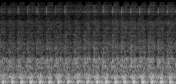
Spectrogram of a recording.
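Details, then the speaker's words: Raider 150 carb, fully hot engine at idle: quick, even ticking of about six a second from the top end, quiet when cold; owner suspects compression release or cam chain tensioner, cause unconfirmed. "na talagaa siya ayan kumakalas na siya ng ganyan pa-comment naman Guys kung Ano yun para malaman natin"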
